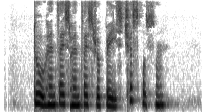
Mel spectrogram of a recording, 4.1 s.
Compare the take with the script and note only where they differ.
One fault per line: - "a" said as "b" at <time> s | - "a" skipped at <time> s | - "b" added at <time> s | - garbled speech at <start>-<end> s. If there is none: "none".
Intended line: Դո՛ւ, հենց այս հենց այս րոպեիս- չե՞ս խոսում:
none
